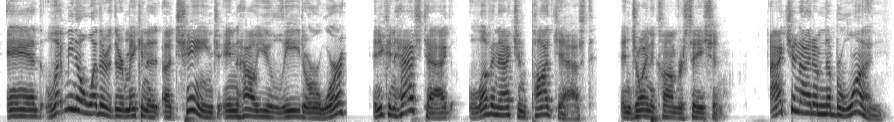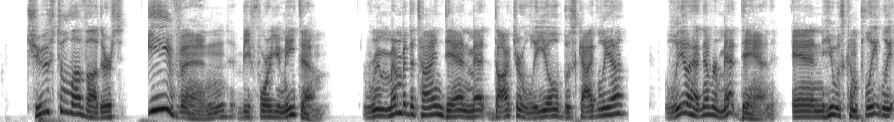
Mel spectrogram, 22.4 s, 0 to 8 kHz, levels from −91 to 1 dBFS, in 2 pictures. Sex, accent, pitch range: male, American, 125-180 Hz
